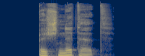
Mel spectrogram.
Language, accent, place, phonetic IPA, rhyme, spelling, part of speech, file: German, Germany, Berlin, [bəˈʃnɪtət], -ɪtət, beschnittet, verb, De-beschnittet.ogg
- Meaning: inflection of beschneiden: 1. second-person plural preterite 2. second-person plural subjunctive II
